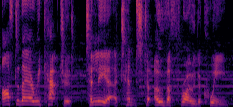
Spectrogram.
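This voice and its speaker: A woman's voice: medium pitch, animated, fairly quick, a little mellow, soft background music. A woman narrating a scripted film review in a dry, sarcastic manner.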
